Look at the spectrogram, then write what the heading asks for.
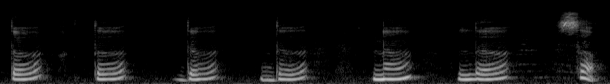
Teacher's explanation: ದಂತ್ಯಗಳು ಅಂದರೆ ಹಲ್ಲಿನ ಸಹಾಯದಿಂದ ಉಚ್ಚರಿಸಲ್ಪಡುವ ಅಕ್ಷರಗಳನ್ನು ದಂತ್ಯಗಳು ಎನ್ನುವರು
